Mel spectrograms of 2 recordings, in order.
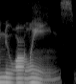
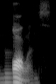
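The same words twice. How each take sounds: First: "Orleans" ending in a long LEENS; wrong pronunciation. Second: "Orleans" as AW-linz, short unstressed ending; local pronunciation. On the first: Local showing how outsiders say it, "Orleans" ending in long LEENS. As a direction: stretch the end of "Orleans" to rhyme with "beans". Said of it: "we don't say New Orleans". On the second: Local teaching the home way, "Orleans" as AW-linz. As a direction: say "New Orleans" as noo-AW-linz. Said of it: "We say New Orleans". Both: Shown as a demonstration.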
